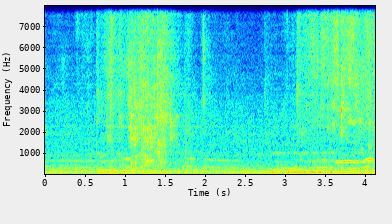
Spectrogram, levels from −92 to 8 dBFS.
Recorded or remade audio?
remade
